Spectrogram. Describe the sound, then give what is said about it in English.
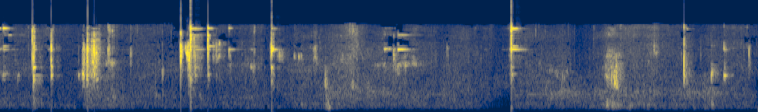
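A dog crashes through undergrowth, with irregular bursts of snapping twigs and rustling leaves coming and going over several seconds, lively, with no one speaking. “Oh, the dog's coming, tearing through, I don't know if you hear that.”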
